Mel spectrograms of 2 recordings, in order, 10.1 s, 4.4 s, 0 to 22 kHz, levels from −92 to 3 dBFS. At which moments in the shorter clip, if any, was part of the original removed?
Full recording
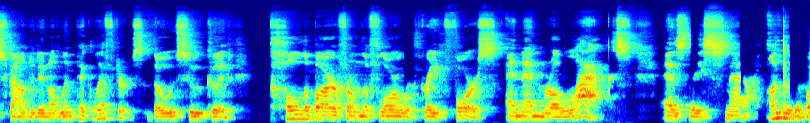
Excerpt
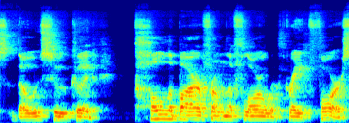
none

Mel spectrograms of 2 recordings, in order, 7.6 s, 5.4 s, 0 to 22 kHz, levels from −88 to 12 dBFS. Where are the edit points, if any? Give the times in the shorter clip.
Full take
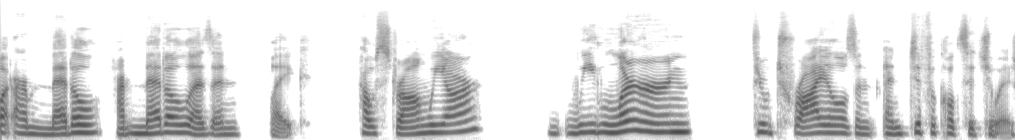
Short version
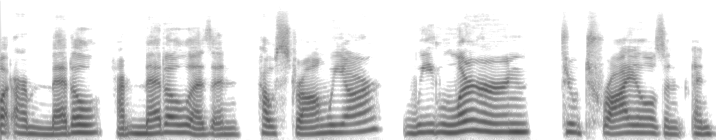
0:01.8
0:02.9
0:04.1

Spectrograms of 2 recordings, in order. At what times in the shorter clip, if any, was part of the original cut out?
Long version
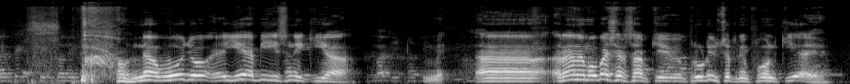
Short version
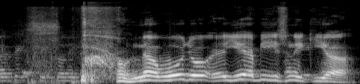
none

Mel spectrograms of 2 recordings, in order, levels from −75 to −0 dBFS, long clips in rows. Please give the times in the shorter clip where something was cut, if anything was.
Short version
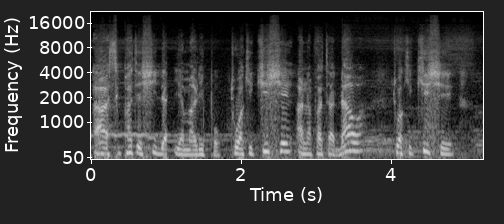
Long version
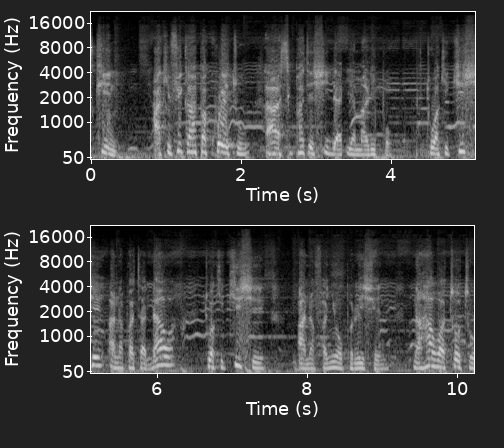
0:01.7

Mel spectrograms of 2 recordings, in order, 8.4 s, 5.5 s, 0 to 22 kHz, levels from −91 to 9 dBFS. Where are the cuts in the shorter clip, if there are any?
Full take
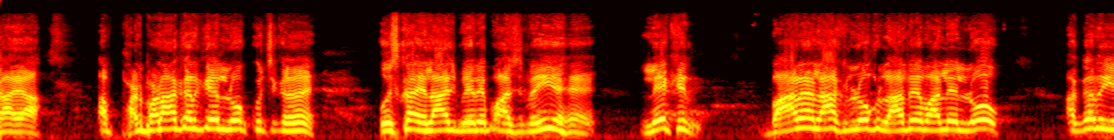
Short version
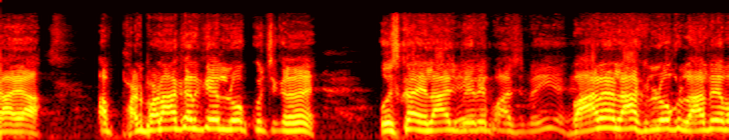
0:03.8

